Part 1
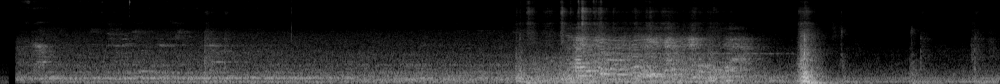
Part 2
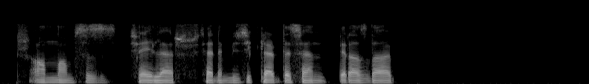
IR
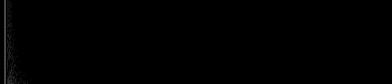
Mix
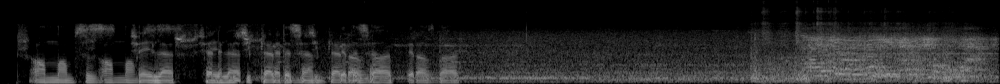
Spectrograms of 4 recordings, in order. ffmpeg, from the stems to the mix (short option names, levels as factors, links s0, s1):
-filter_complex "[0:a]highpass=180,equalizer=f=3500:w=0.52:g=10,adelay=2350,volume=0.473,asplit=2[s0][s1];[s1]volume=0.2[s2];[1:a]volume=0.841,asplit=3[s3][s4][s5];[s4]volume=0.562[s6];[s5]apad=whole_len=544769[s7];[s0][s7]sidechaincompress=threshold=0.0178:ratio=8:attack=41:release=1360[s8];[s2][s6]amix=inputs=2:normalize=0,aecho=0:1:675:1[s9];[s8][s3][s9]amix=inputs=3:normalize=0,alimiter=limit=0.0794:level=0:latency=1:release=11"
